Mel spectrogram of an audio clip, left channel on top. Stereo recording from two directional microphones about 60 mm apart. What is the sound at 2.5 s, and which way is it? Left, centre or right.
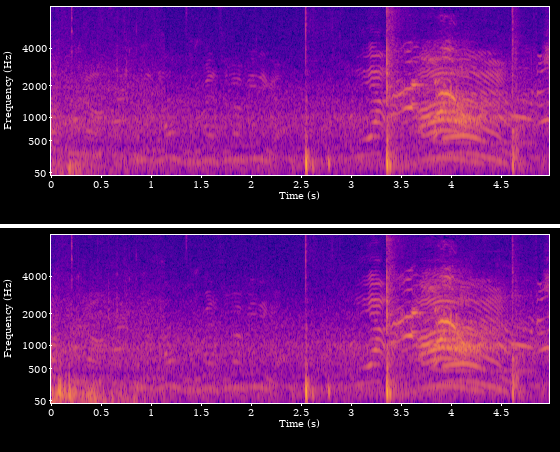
Chop, centre.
